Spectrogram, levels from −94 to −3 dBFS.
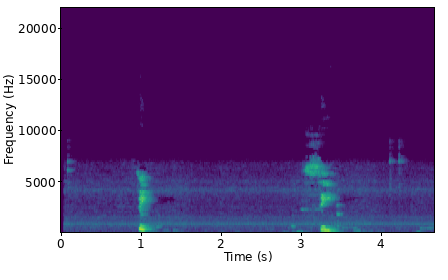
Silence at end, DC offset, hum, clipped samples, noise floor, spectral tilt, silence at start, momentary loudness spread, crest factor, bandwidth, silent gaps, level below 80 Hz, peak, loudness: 1.2 s; under 0.1%; none; under 0.1%; -63 dBFS; -2.5 dB/octave; 0.95 s; 21 LU; 24 dB; 7.8 kHz; none; -86 dBFS; -10 dBFS; -27 LUFS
